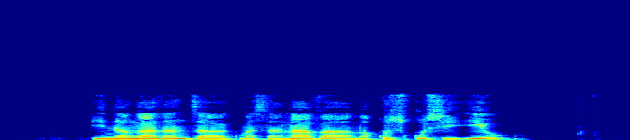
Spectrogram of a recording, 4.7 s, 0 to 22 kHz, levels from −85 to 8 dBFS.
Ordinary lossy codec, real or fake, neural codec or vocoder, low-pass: AAC, 48 kbps; real; none; 7.2 kHz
